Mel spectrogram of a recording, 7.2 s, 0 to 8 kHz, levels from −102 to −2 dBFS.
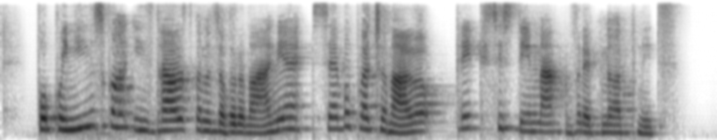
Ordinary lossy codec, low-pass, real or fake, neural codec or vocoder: none; 7.2 kHz; fake; codec, 16 kHz, 0.5 kbps, X-Codec, HuBERT features, trained on general audio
